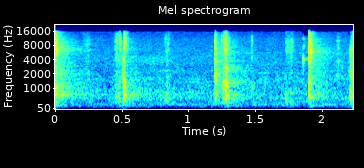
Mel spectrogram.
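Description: Plastic pry tools clicking against a Dell Inspiron N5110 laptop keyboard and its retaining clips as the keyboard is pried free: four sharp clicks, the first the loudest.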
